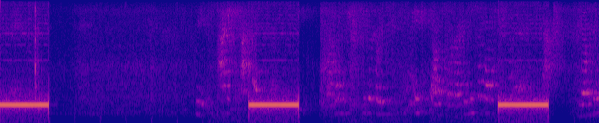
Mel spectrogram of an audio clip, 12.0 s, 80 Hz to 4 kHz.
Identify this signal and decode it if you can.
Ringback tone (Europe, 425 Hz), with speech.
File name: out- -2002- - - .13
